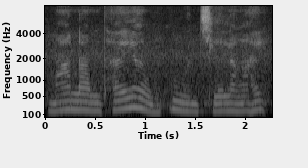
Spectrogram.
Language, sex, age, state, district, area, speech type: Bodo, female, 60+, Assam, Kokrajhar, urban, spontaneous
